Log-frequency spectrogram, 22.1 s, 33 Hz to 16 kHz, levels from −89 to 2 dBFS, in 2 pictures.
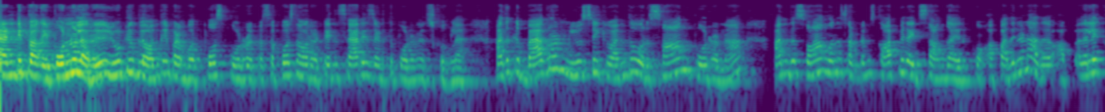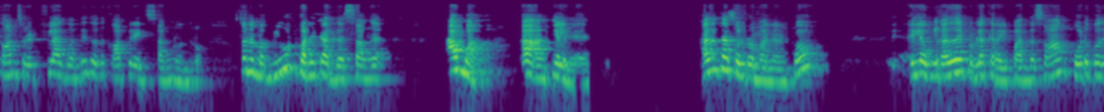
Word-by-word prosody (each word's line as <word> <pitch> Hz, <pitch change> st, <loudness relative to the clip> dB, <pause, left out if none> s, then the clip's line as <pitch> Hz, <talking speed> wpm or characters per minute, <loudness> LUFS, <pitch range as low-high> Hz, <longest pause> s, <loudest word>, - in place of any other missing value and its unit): கண்டிப்பாங்க. 255 Hz, -2 st, +8 dB
இப்ப 235 Hz, -, +6 dB
1 285 Hz, +5 st, +10 dB
இல்ல 260 Hz, -, +12 dB
ஒரு 215 Hz, -, +6 dB, 0.2 s
YouTube 280 Hz, +1 st, +2 dB
ல -, -, +5 dB
வந்து 210 Hz, +7 st, -3 dB
இப்ப 255 Hz, -3 st, -1 dB
நம்ம 205 Hz, -2 st, -2 dB
ஒரு 200 Hz, -, -12 dB
போஸ்ட் 240 Hz, 0 st, -3 dB
போட்றோம். 210 Hz, -1 st, -5 dB
இப்ப 205 Hz, -1 st, -11 dB
சப்போஸ் 250 Hz, +4 st, -4 dB
ஒரு 210 Hz, -, -5 dB
10 225 Hz, 0 st, -6 dB
சாரீஸ் 230 Hz, +1 st, -2 dB
எடுத்து 205 Hz, -, -13 dB
போட்றேன்னு 195 Hz, 0 st, -8 dB
வச்சுகோங்களேன்! 185 Hz, -1 st, -11 dB, 0.3 s
அதுக்கு 290 Hz, +4 st, -3 dB
பேக்கிரவுண்ட் 345 Hz, +8 st, 0 dB
மியூசிக் 270 Hz, +1 st, -6 dB
வந்து 250 Hz, +8 st, -9 dB
ஒரு 215 Hz, -, -5 dB
சாங் 295 Hz, +8 st, -4 dB
போட்றன்னா, 200 Hz, -4 st, -7 dB, 0.4 s
அந்த 275 Hz, +2 st, -6 dB
சாங் 290 Hz, +5 st, -4 dB
வந்து 295 Hz, +2 st, -8 dB
சம்டைம்ஸ் 260 Hz, +3 st, -11 dB
காப்பிரைட் 250 Hz, -1 st, -5 dB
சாங்கா 210 Hz, -1 st, -7 dB
இருக்கும். 190 Hz, +1 st, -13 dB
அப்ப 215 Hz, -, -14 dB
அது 245 Hz, -, -7 dB
என்னன்னா, 335 Hz, +2 st, -5 dB
அது 220 Hz, 0 st, -6 dB, 0.3 s
அதிலேயே 295 Hz, +5 st, 0 dB
காண்பிச்சிரும். 255 Hz, -2 st, -6 dB
ரெட் 225 Hz, 0 st, -19 dB
ஃபிளாக் 260 Hz, -5 st, -3 dB
வந்து, 265 Hz, +7 st, -10 dB
இந்த 260 Hz, -3 st, -5 dB
இது 245 Hz, -, -12 dB
காப்பிரைட் 215 Hz, -3 st, -8 dB
சாங்ன்னு 190 Hz, -1 st, -10 dB
வந்திரும். 175 Hz, 0 st, -14 dB, 0.3 s
சோ, 325 Hz, -, -2 dB
நம்ம 240 Hz, -5 st, -2 dB
மியூட் 370 Hz, +3 st, -2 dB
பண்ணிட்டு 255 Hz, 0 st, +3 dB
அந்த 205 Hz, 0 st, -2 dB
சாங்க 215 Hz, -2 st, -3 dB, 0.8 s
ஆமா! -, -, +5 dB, 0.5 s
ஆ, -, -, +9 dB
ஆ -, -, 0 dB
கேளுங்க. 200 Hz, -9 st, 0 dB, 1.3 s
அதுதான் 340 Hz, 0 st, +5 dB
சொல்றேன்ம்மா! 220 Hz, -6 st, 0 dB
நான் 175 Hz, 0 st, -8 dB
இப்போ. 295 Hz, -, 0 dB, 1.1 s
இல்ல. 270 Hz, -, +2 dB
உங்களுக்கு 240 Hz, -1 st, 0 dB
அதுதான் 295 Hz, +3 st, +6 dB
இப்ப 250 Hz, -, -4 dB
விளக்குறேன். 240 Hz, -6 st, -2 dB
இப்ப 190 Hz, +2 st, -7 dB
அந்த 200 Hz, +1 st, -7 dB
சாங் 270 Hz, +6 st, -3 dB
போடும்போது 245 Hz, 0 st, -3 dB
240 Hz, 195 wpm, -23 LUFS, 210-270 Hz, 1.3 s, இல்ல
